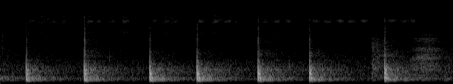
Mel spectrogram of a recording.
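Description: A pen scratches out a handwritten math solution on paper in seven short, evenly spaced strokes, close and fairly quiet, with no talking.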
